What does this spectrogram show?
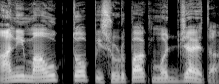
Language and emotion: Goan Konkani, neutral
